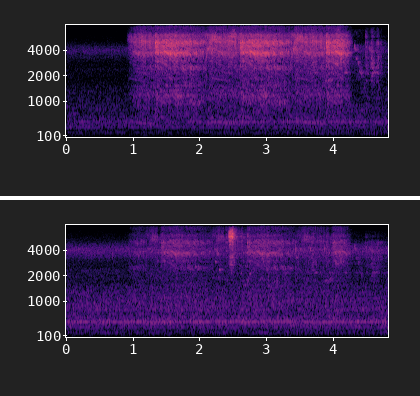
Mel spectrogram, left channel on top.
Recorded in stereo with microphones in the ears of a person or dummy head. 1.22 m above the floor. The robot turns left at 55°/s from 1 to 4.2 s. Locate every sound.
2.2 s a bird: 65° right (ahead or behind), 0.8 m; by 4.7 s 35° left (ahead or behind), 0.8 m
